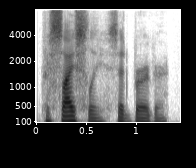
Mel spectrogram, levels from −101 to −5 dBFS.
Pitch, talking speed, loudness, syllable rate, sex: 95 Hz, 125 wpm, -21 LUFS, 5.7 syllables/s, male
